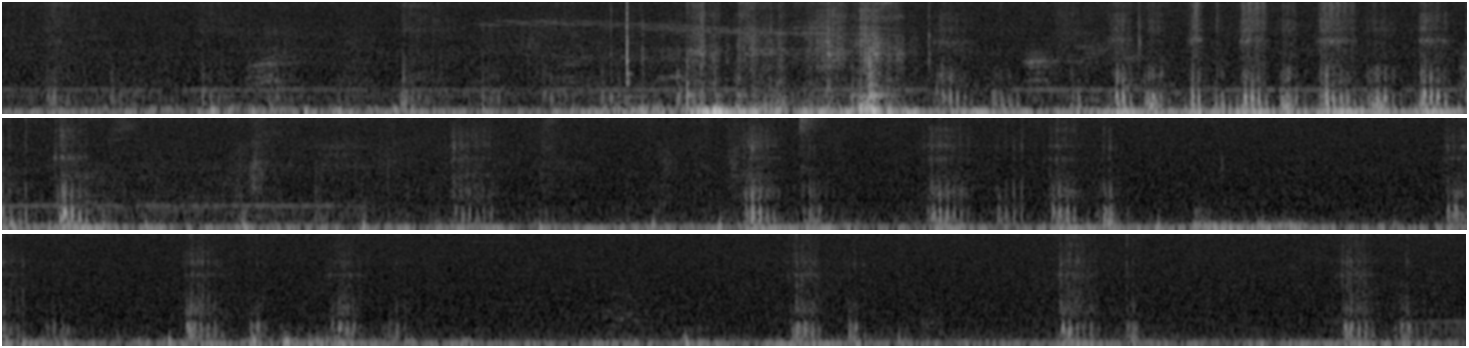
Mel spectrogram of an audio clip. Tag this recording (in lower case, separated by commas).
cat, animal, purr, domestic animals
